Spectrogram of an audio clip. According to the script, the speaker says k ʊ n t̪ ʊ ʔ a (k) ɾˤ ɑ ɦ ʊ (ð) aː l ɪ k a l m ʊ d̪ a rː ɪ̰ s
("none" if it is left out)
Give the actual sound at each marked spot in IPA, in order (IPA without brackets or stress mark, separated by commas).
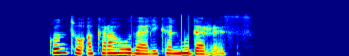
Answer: k, ð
